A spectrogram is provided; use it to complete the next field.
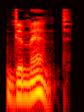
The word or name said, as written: dement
